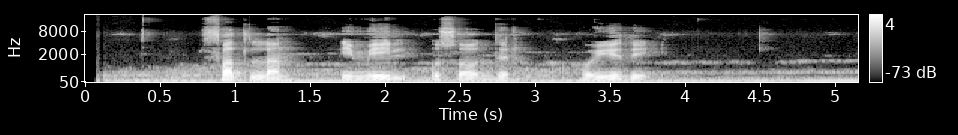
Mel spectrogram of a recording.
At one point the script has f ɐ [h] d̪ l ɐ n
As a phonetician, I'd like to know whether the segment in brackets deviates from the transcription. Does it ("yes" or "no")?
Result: yes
